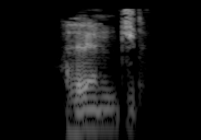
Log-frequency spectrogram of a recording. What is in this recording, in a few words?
"hinged", English; adjectives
